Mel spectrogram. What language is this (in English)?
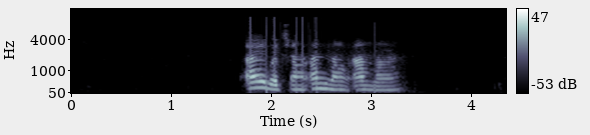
Dagbani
